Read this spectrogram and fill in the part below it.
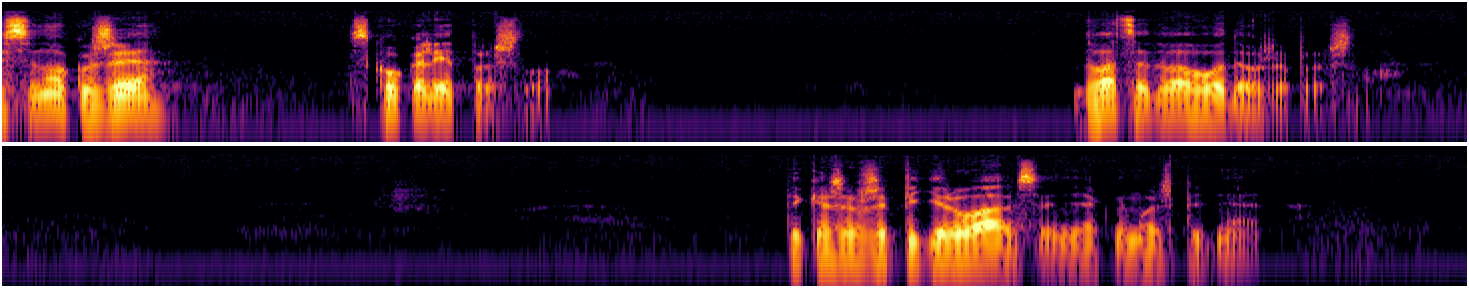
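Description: A man speaks into a microphone with emphasis, in short bursts with long pauses, heard through loudspeakers in a large room.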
